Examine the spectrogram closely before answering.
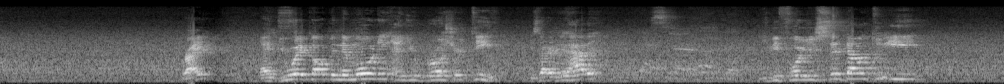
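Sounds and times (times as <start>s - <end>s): room noise hiss: 0.0s - 10.0s
man speaking: 2.6s - 9.2s.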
